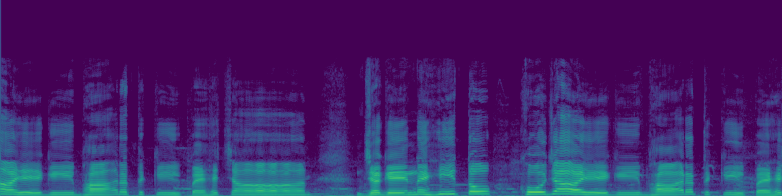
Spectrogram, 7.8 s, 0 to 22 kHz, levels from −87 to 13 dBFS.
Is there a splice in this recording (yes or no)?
no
